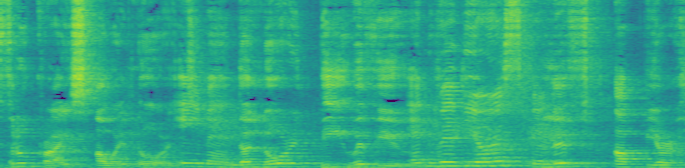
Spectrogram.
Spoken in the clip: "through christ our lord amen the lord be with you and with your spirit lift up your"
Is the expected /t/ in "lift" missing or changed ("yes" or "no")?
no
